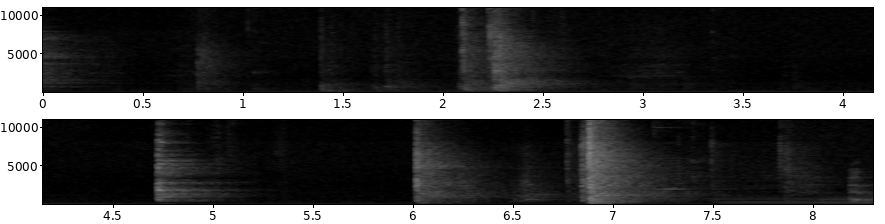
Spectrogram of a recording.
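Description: A handful of separate knocks and thunks from kitchen items being handled, over a steady low hum. The loudest is a sharp knock near the end with a short ring after it.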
